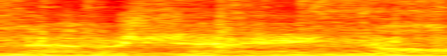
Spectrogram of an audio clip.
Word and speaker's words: Labuschagne: His name is unpronounceable. The selectors have no trouble. It's Marnus Labuschagne.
